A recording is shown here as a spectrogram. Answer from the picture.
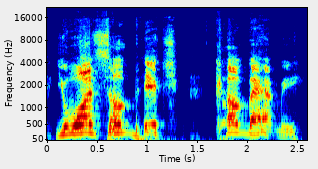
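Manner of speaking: hammed-up high yell, daring a fight; Don the Dragon Wilson. Kickboxer challenging his sparring partner, comic shouted taunt. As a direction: bellow the taunt like a riled-up fighter. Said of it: "Don the Dragon Wilson was up here like".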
